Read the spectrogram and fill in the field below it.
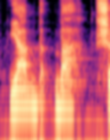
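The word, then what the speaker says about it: יַבָּשָׁה: So this is the syllable yav, followed by ba, and then we've got sha. Yab ba sha.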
